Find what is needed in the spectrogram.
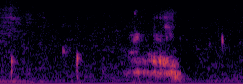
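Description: Near silence on a video call: room tone with a few faint clicks and one brief faint sound about one and a half seconds in.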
